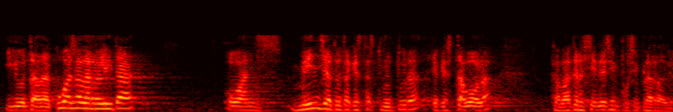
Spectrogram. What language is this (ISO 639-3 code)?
cat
